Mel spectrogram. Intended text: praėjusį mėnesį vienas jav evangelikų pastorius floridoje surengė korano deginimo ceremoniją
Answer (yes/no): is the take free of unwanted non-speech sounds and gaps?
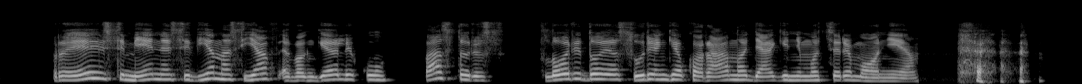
no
